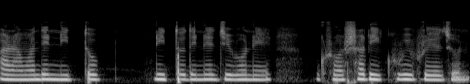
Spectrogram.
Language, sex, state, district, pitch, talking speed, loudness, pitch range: Bengali, female, West Bengal, Jalpaiguri, 225 Hz, 100 wpm, -20 LUFS, 220-230 Hz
